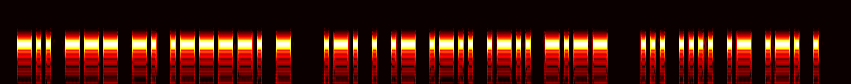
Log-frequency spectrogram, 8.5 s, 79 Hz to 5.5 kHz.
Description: Morse code, heard as a keyed tone, about 25 wpm, 600 Hz. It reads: DON'T REALLY SHARE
